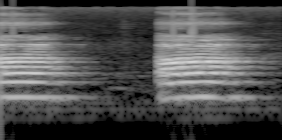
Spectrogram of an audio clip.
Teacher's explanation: زبر کی آواز اوپر اٹھے گی لیکن موٹا نہیں ہوگا۔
